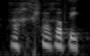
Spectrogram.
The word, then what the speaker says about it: Aklavik: bear and grizzly, and the proper pronunciation for it is Aklavik.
